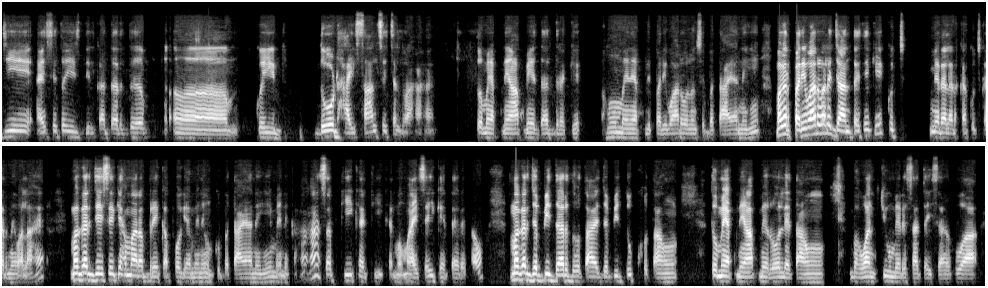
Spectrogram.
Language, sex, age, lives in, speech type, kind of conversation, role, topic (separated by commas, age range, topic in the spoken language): Hindi, male, 30-34, India, conversation, advice, user, मैं दिल के दुख और खोई हुई आशाओं से कैसे उबर सकता/सकती हूँ?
